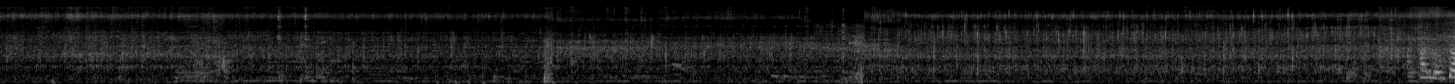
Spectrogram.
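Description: Potatoes sautéing with spices in a pan for a Bengali river tengra fish curry, a steady soft sizzle with occasional stirring scrapes and clatters, fairly quiet and continuous, without talk.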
